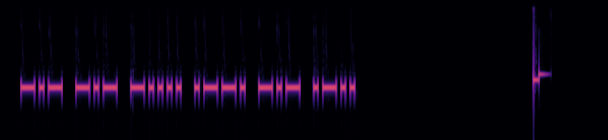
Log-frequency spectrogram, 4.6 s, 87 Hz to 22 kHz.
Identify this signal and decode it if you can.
Morse code, heard as a keyed tone, about 34 wpm, 700 Hz. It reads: KK6PKL
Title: USA Call Signs - 3x Character Spacing - 35wpm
